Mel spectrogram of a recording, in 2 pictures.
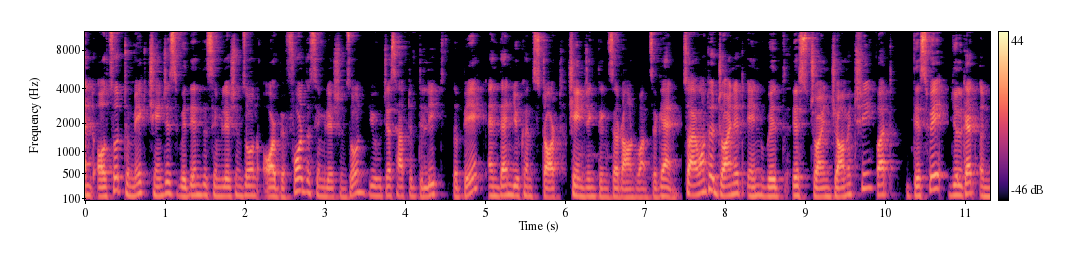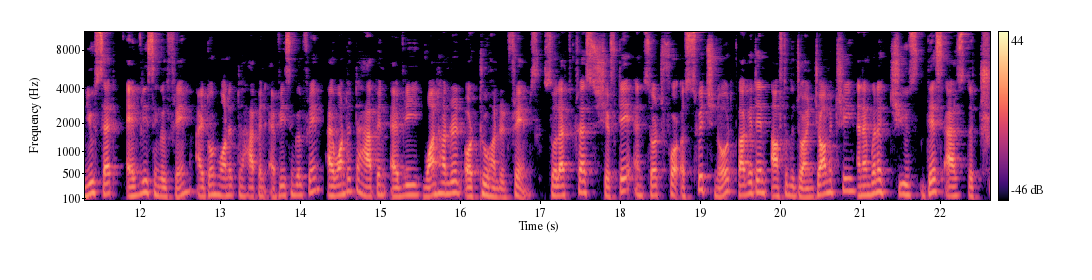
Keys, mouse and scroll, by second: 0.3 click, 1.7-2.1 scroll down 3, 2.1 middle click, 4.1-6.0 drag, 7.4 middle click, 7.6 click, 8.8 drag, 8.9-9.8 drag, 14.4 middle click, 15.5 click, 15.5 middle click, 15.5 scroll down 3, 16.3-16.9 drag, 17.0 scroll up 2, 17.3 middle click, 17.7 shift+a, 20.7 scroll up 2, 21.5-22.6 drag.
